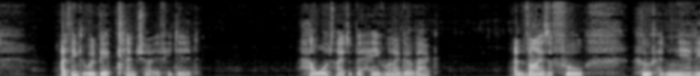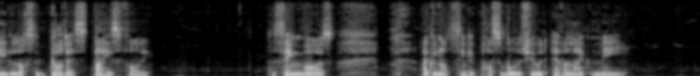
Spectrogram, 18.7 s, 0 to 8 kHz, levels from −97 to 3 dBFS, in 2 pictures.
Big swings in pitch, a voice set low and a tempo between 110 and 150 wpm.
No: average, 3.3 semitones; low, 125 Hz; average, 145 wpm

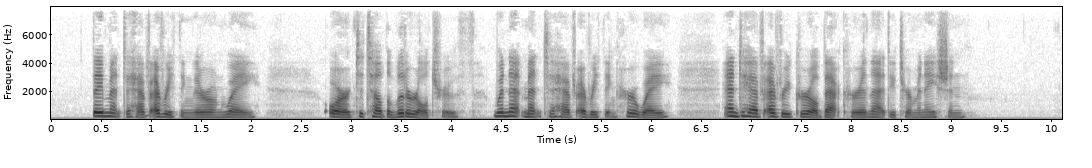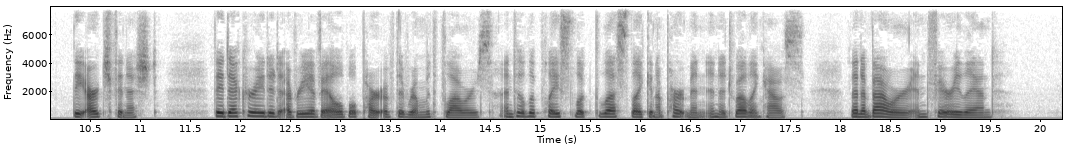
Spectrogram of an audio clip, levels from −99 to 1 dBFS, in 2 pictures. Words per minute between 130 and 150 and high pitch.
No: average, 185 wpm; high, 195 Hz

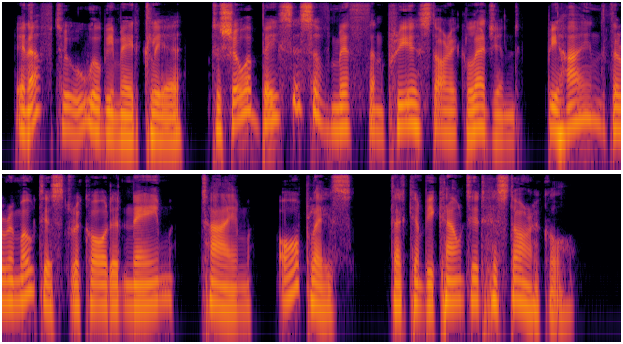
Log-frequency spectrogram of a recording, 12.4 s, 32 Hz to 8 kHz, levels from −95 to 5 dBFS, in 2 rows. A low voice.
Yes: low, 115 Hz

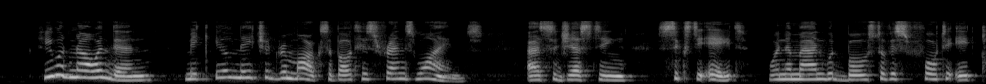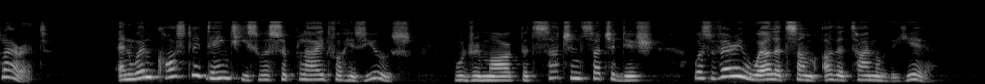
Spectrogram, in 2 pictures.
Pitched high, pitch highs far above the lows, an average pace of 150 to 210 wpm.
Yes: high, 235 Hz; wide, 5.9 semitones; average, 160 wpm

